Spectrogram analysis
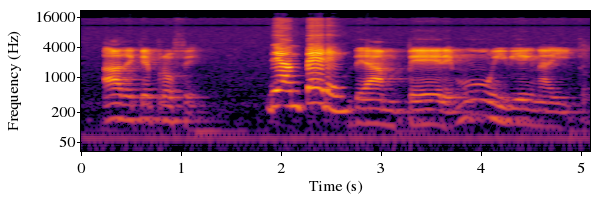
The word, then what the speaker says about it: ampere: o sea dice claro se escribe ampere pero se pronuncia amper o sea sin la e sin la última e Okay amper amper ya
